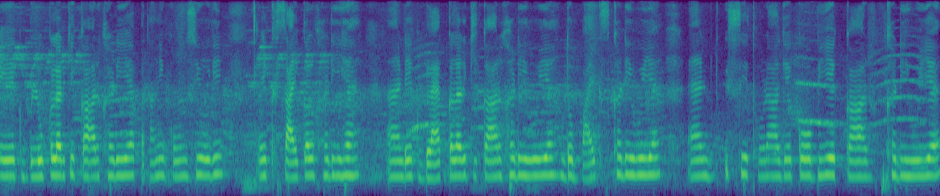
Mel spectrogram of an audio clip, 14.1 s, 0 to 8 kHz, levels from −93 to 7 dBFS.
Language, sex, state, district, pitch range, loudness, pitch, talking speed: Hindi, female, Uttar Pradesh, Hamirpur, 205-220 Hz, -21 LUFS, 210 Hz, 175 wpm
